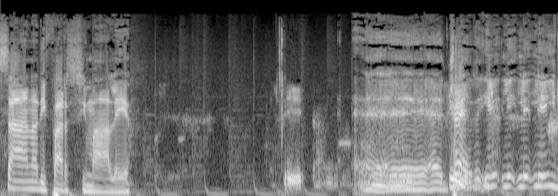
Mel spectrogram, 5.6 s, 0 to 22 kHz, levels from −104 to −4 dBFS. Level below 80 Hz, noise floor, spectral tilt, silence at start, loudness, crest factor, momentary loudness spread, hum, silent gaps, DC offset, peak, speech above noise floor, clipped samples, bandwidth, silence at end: -34 dBFS; -46 dBFS; -4 dB/octave; 0 s; -17 LUFS; 18 dB; 12 LU; none; none; under 0.1%; 0 dBFS; 28 dB; under 0.1%; 16.5 kHz; 0 s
